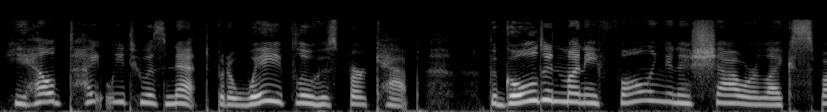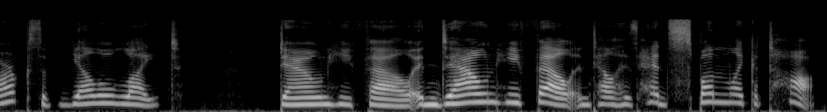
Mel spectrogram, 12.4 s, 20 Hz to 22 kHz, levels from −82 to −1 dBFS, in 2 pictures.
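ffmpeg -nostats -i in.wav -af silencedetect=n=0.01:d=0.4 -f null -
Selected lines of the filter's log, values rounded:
silence_start: 3.15
silence_end: 3.68 | silence_duration: 0.53
silence_start: 7.51
silence_end: 8.31 | silence_duration: 0.80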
